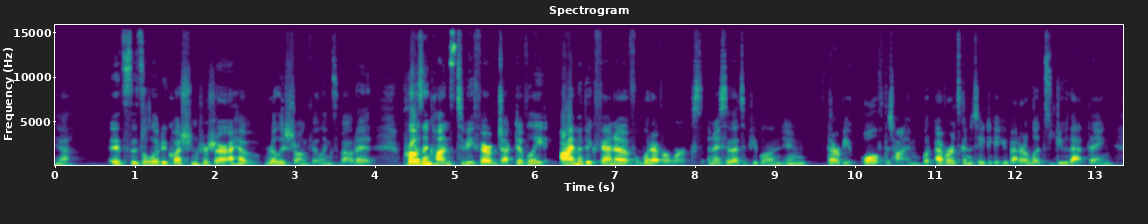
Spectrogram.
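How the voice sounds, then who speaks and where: A woman with a bright, sharp tone speaks at a very fast pace with big swings in loudness, in a very clean recording with a silent background. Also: medium pitch for a woman, ordinary pitch variation. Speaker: psychotherapist. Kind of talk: interview.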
